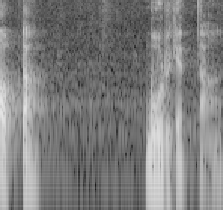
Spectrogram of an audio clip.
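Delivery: normal talking voice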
